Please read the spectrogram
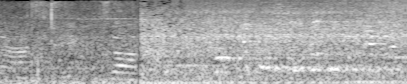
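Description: City street traffic with the voices of passers-by. Under a second in, the sound changes abruptly and a steady low engine hum comes in.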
